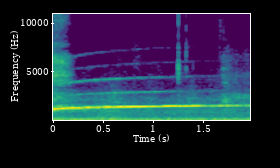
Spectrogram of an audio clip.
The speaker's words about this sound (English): and the sirens and the ambulances.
